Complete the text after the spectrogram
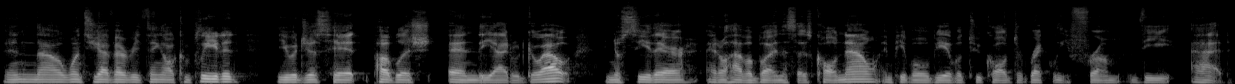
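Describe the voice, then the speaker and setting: A man narrating a casual step-by-step software tutorial in a plain, conversational, instructional way. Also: fairly low pitch, little pitch movement, moderate pace, no room sound, clean studio sound. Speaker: tutorial presenter.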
